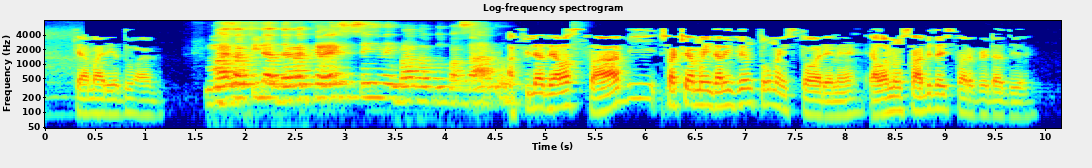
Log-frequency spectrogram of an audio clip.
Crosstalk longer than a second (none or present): none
